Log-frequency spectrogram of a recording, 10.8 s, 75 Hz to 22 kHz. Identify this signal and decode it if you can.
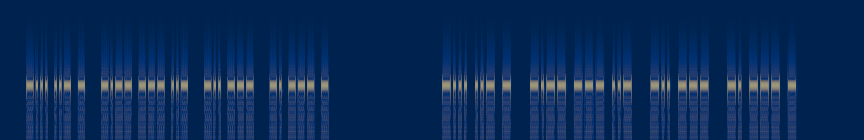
Morse code, heard as a keyed tone, about 44 wpm, 700 Hz. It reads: BUT YOU DO NOT BUT YOU DO NOT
